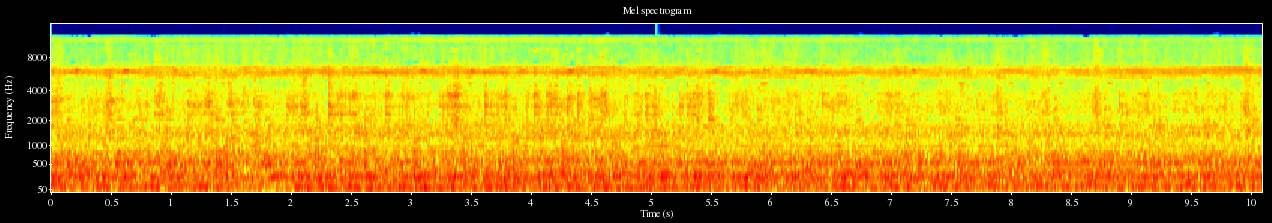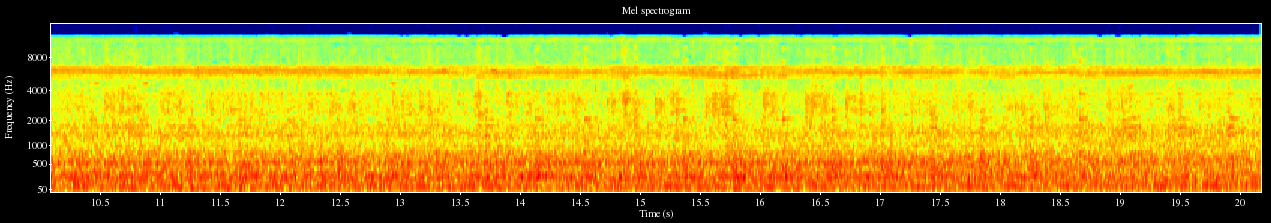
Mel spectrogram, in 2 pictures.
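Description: Electric chin chin cutting machine running steadily: a constant mechanical hum with a low and a high held tone and a light, continuous rattle.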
